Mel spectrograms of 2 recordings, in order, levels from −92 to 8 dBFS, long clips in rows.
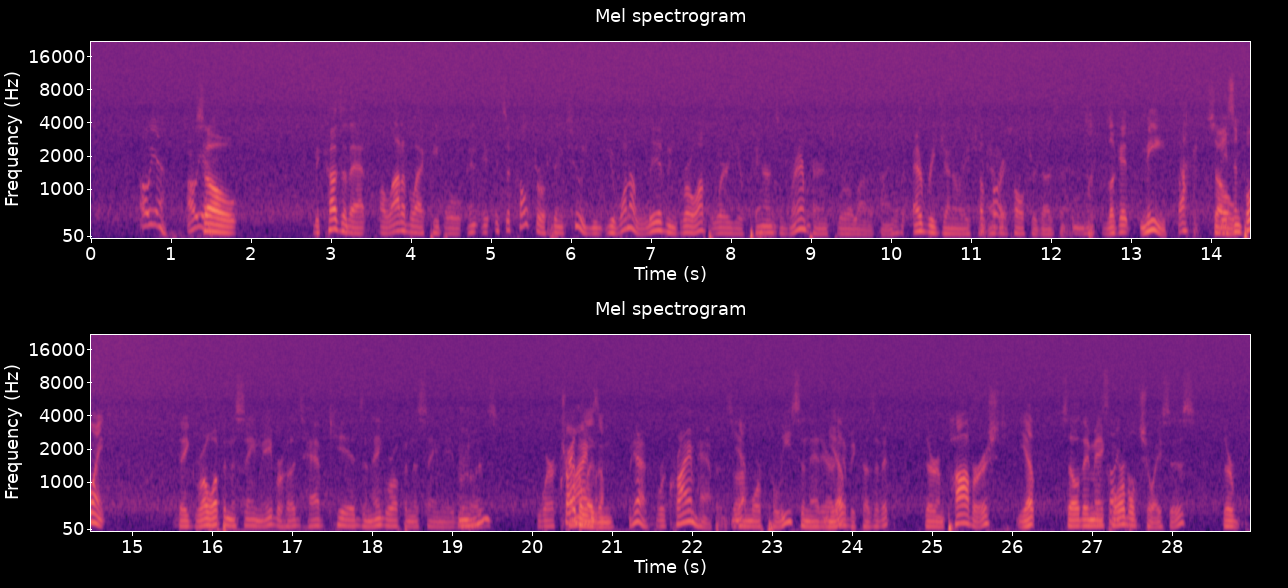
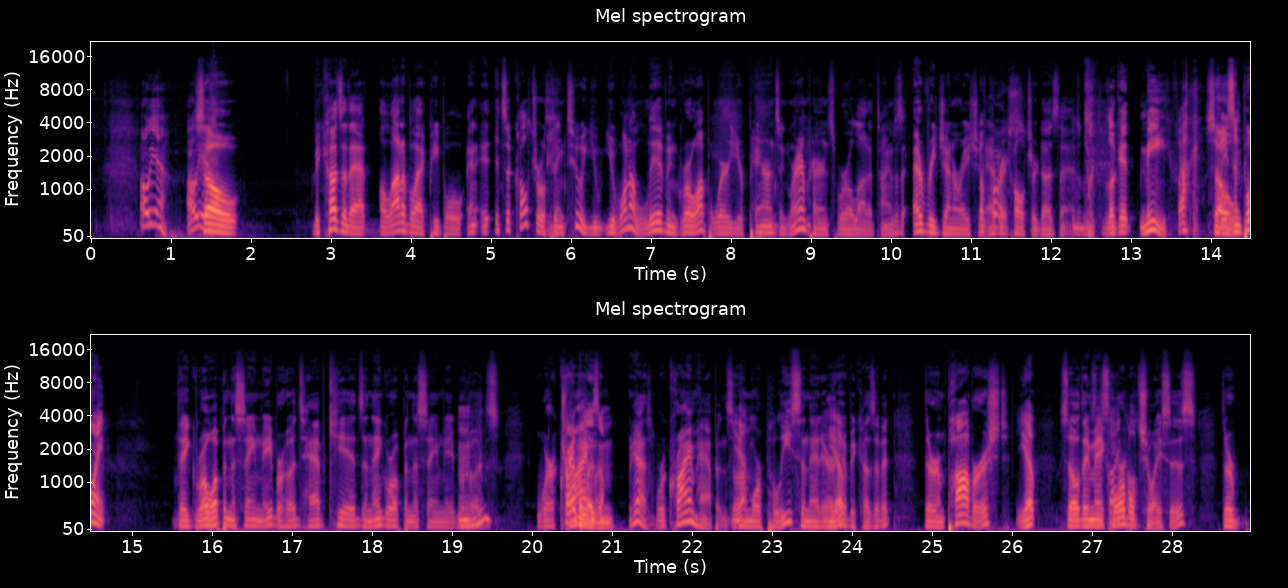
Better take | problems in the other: second | hiss; loud; throughout; 2 dB below the speech

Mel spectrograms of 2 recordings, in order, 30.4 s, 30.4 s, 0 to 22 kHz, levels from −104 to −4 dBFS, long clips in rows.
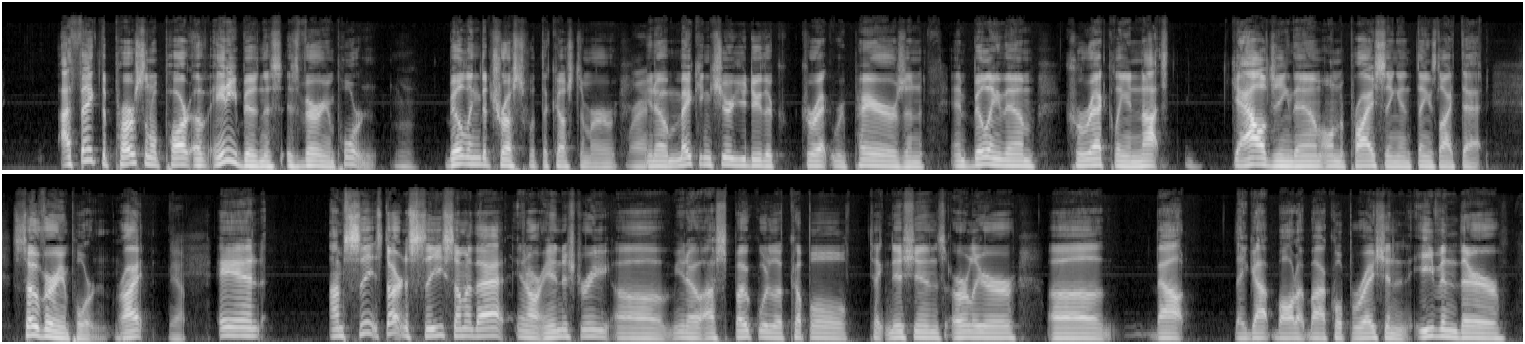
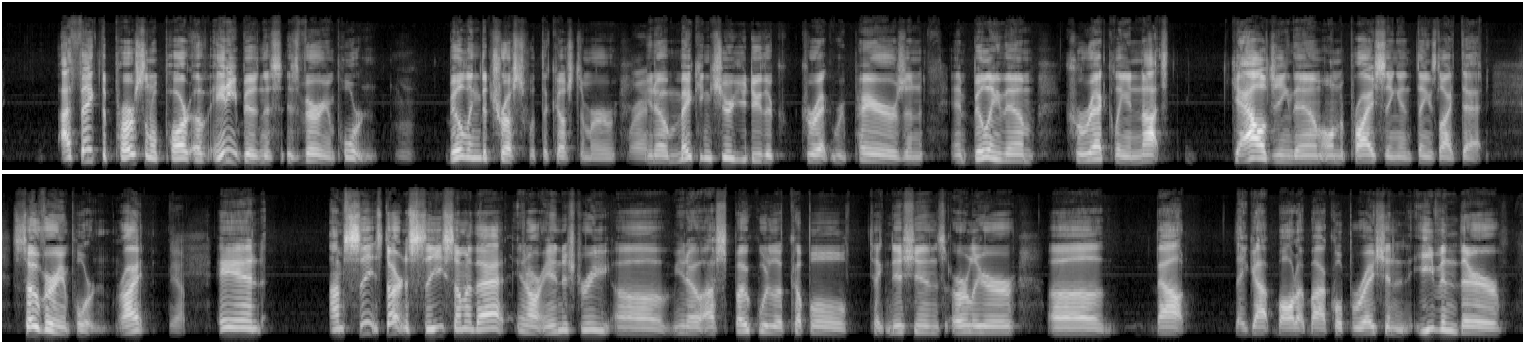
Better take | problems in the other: first | thin; very; fading below 300 Hz

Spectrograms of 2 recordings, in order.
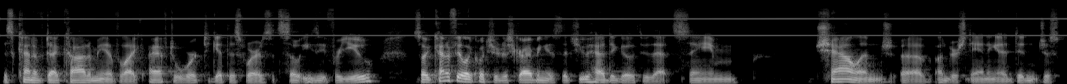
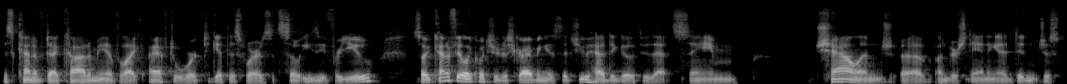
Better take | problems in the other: second | high-pitched whine; loud; throughout; 8.5 kHz, 9 dB below the speech

